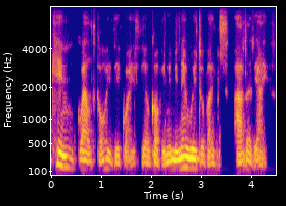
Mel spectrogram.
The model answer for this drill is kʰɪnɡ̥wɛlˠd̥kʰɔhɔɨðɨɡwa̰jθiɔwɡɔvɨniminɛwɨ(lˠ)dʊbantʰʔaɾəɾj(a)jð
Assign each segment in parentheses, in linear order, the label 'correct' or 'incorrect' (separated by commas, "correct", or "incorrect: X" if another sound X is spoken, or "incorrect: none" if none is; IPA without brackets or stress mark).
incorrect: none, correct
